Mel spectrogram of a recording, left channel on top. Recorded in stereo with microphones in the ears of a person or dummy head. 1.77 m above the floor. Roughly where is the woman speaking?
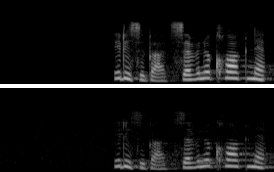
Left.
